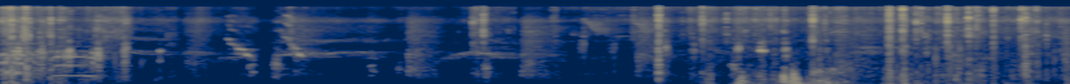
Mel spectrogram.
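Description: Aseel chickens clucking, with short pitched calls in the first second, and a loud low rustle about six seconds in.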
